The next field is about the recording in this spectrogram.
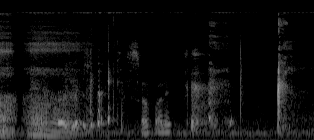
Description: Somebody is a little stuffed up in the nose...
